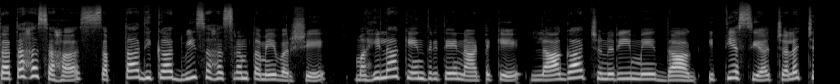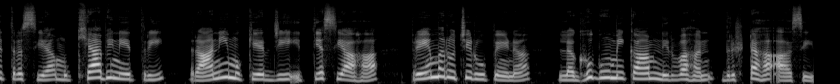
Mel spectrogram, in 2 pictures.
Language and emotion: Sanskrit, neutral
